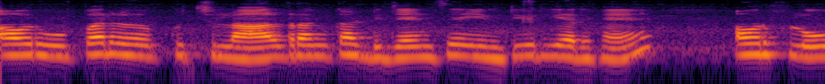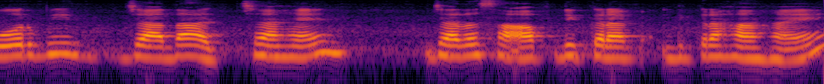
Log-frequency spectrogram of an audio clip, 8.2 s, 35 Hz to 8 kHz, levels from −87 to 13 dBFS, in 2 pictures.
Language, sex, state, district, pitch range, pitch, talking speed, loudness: Hindi, female, Chandigarh, Chandigarh, 195-235 Hz, 215 Hz, 165 wpm, -17 LUFS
